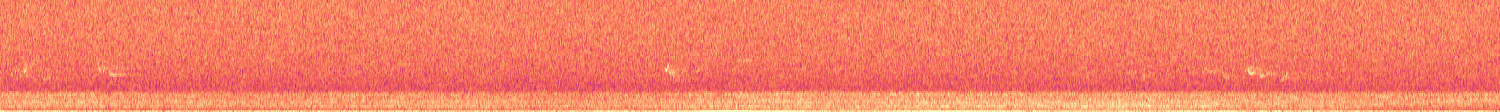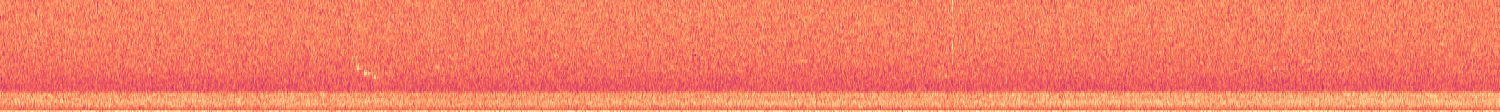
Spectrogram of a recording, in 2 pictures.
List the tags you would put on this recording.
Soundscapes > Nature
nature
alice-holt-forest
field-recording
natural-soundscape
phenological-recording
meadow
soundscape
raspberry-pi

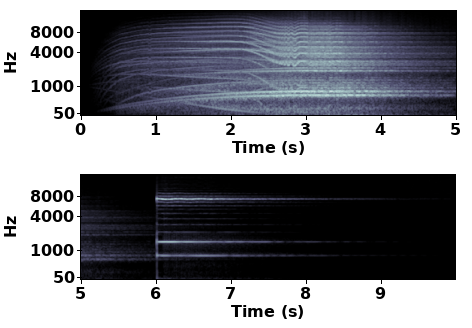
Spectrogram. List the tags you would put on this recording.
Sound effects > Other
cinematic
cold
dark
design
effect
film
filmscore
game
impact
movie
riser
sfx

